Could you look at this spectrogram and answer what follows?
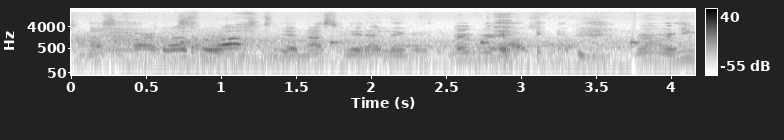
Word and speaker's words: Nosferatu: Nasafaris? Nosferatu.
